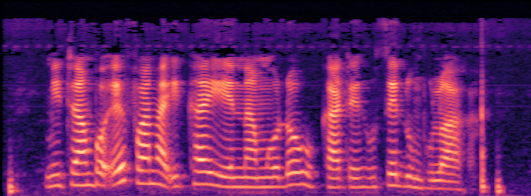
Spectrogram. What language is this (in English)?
Taita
